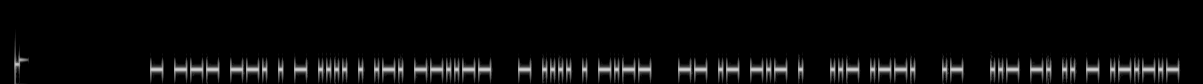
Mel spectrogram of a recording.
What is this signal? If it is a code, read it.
Morse code, heard as a keyed tone, about 32 wpm, 700 Hz. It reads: TOGETHER, THEY MAKE UP A UNIT.
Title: Sentences from Top 1000 Words - Review Part 2 - 30wpm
